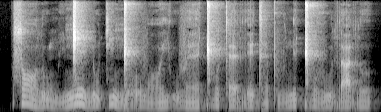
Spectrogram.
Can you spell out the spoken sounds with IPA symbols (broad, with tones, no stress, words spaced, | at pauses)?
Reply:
sɔː˥˩lṵ˥˩mi˩˧ ŋ͡ǁe˥˩nṵ˥˩ci˥˩ ŋ͡ǁo̰˩˧ βɔː˩˧jṵ˩˧ βɛː˩˧ɡ͡ǁo˥˩tʼɛ̰˥˩ rḛ˥˩dɛ˩˧pʼu˩˧nɪ˥˩ ɡ͡ǁo˥˩ɣṵ˥˩ ra̰˥˩rʊ˥˩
